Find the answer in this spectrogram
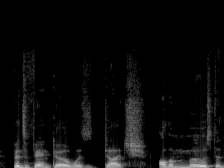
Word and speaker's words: Vincent van Gogh: Vincent van Gogh is the correct way to pronounce his name, and here's where I'm just going to apologize. I grew up learning his name as being Vincent van Gogh, and that's just what comes out when I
